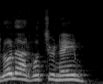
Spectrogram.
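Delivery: curmudgeonly Irish man voice. Retelling how men at the castle greeted a friend: imitating a curmudgeonly irish man. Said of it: "curmudgeon-y looking Irish dudes".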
